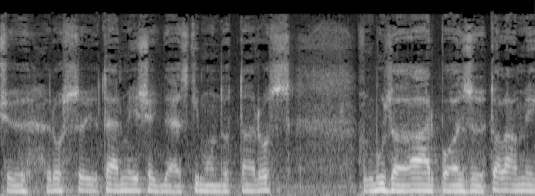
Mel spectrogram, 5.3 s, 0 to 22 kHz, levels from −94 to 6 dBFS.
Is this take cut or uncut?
cut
